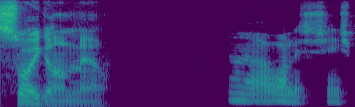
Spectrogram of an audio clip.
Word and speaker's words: Sargon: the discord link because say his name correctly it's soy gone now i wanted to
